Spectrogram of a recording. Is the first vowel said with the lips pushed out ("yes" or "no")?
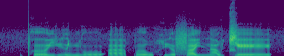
no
